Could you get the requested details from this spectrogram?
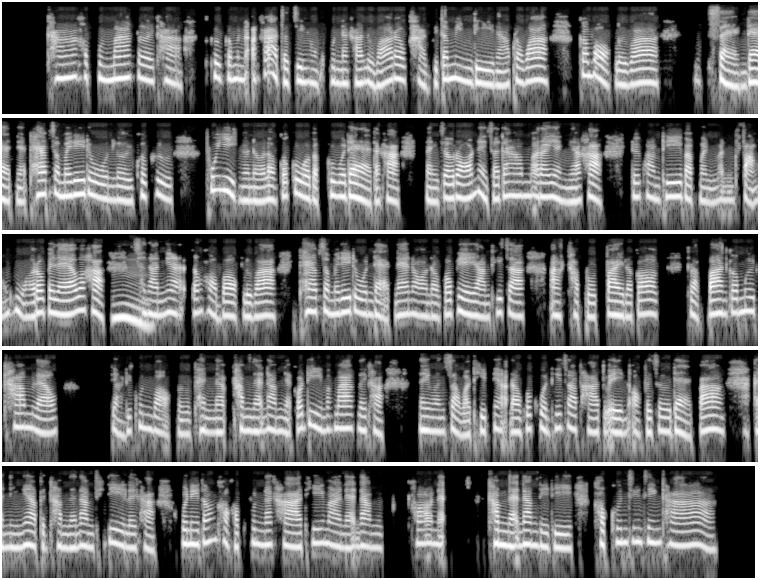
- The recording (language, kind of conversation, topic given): Thai, advice, จะทำอย่างไรให้ตื่นเช้าทุกวันอย่างสดชื่นและไม่ง่วง?
- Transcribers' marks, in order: none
